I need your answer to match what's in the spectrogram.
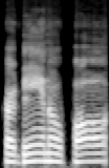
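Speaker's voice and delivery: a light put-on Irish lilt on the name; Irish accent. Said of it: "he's got that Irish".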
